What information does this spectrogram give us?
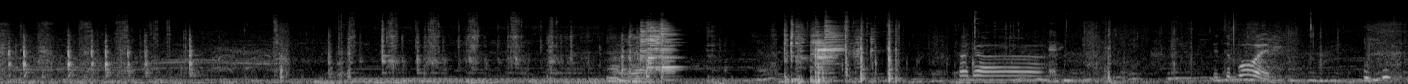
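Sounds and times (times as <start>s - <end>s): ratchet clicking: 3.3s - 6.0s.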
